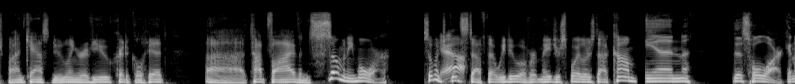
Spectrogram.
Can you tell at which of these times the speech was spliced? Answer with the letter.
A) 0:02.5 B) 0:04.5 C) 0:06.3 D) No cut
C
